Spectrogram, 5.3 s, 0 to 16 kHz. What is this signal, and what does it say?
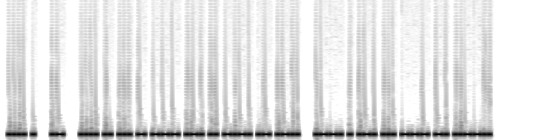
Morse code, heard as a keyed tone, about 50 wpm, 700 Hz. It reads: HE A HISTORICAL PERSON?
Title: Sentences from Top 1000 Words - Review Part 4 - 50wpm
